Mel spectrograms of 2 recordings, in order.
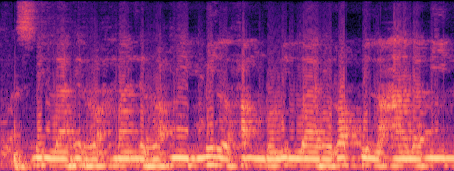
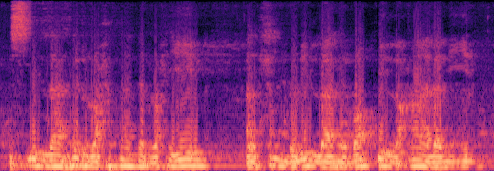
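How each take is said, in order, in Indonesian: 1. Dua ayat disambung tanpa jeda. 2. Jeda napas memisahkan dua ayat. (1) "Ada di wasol juga boleh" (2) "Jadi sunnahnya tanafus, tanafus, satu nafas satu nafas dipisah"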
